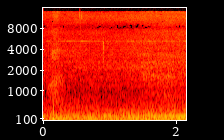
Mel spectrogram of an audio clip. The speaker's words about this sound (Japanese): フランクフルトからドバイまでの飛行機の中で撮っておりますあのー、いつもと違うかもしれないのともしかしたら飛行機の音はねうるさいかもしれないのでちょっとどうなるか分かりませんが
